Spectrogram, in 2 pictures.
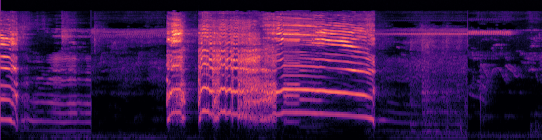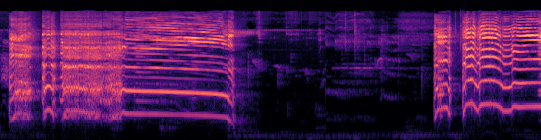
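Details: Desi rooster crowing in India: two long cock-a-doodle-doo crows, each about two seconds with a rough start and a drawn-out, slightly falling tail, spaced roughly four seconds apart, with a third crow beginning at the end.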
